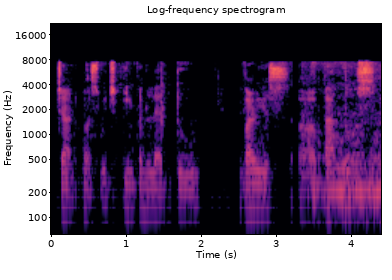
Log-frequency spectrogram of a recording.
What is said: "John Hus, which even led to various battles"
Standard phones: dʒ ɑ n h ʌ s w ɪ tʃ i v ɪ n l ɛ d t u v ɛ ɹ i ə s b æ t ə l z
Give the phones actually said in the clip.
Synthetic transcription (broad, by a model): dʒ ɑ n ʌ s w ɪ tʃ i v ɪ n l ɛ d t u v ɛ ɹ i ə s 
